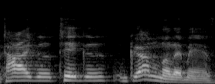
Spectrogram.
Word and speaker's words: Tyga: say his name right it is tiger or Tigger uh tiger it was a picture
